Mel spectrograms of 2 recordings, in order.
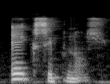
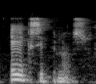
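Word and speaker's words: έξυπνος: happens that the the first letter of this word is a vowel it is a and it also happens to be be the place where we accent the word where we stress it so this would be exynos exynos so in this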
